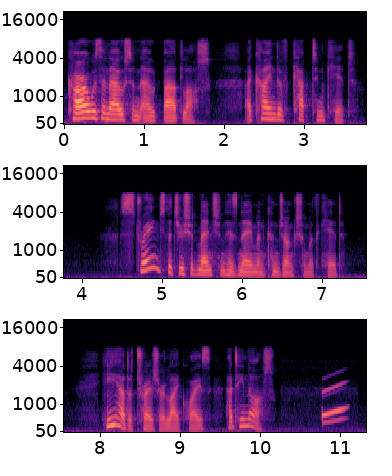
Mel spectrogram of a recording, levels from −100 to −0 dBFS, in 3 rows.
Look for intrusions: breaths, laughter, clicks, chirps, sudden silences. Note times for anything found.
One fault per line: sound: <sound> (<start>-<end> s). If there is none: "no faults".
sound: chirp (10.8-11.1 s)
